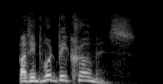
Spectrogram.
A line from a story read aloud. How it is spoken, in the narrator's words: she corrected kindly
